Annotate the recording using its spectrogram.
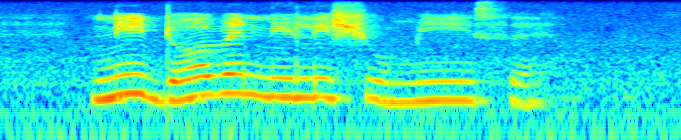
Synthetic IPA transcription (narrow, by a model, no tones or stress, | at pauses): nidʱɔβɛniliʃumiːsɛ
